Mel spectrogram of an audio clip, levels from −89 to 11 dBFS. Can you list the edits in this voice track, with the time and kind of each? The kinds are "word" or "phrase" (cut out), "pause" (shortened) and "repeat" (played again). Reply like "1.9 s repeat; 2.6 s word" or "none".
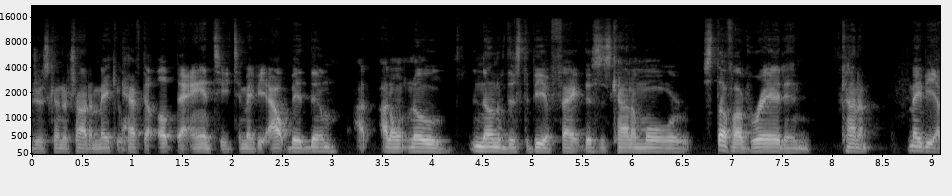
0.9 s phrase; 3.2 s pause

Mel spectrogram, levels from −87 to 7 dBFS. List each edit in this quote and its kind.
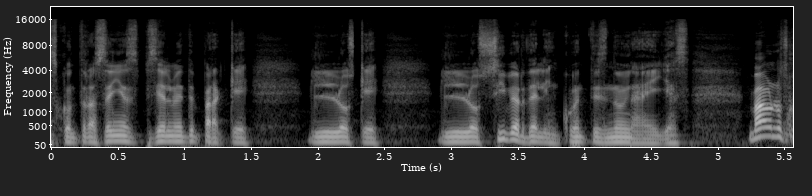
2.3 s repeat; 4.3 s word

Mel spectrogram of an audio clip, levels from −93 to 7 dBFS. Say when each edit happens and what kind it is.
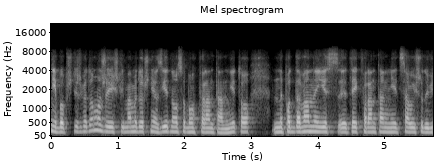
none

